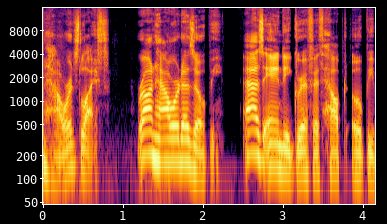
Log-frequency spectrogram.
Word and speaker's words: Opie: a lot of jokes opie rhymes with dopey so it wasn't long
